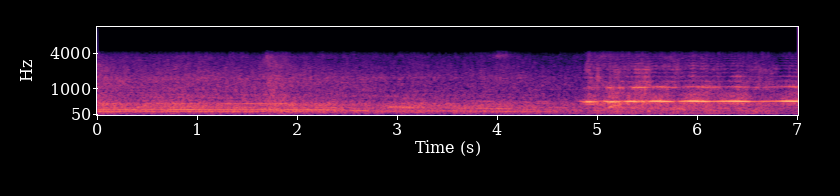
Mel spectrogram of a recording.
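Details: First West Yorkshire Wright Renown bus 60833 (W766 HBT) diesel on a service from Pudsey to Leeds: steady rumble, then loud pulsing high screech rising and falling, like a tyre burnout, from the cooling fan area.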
